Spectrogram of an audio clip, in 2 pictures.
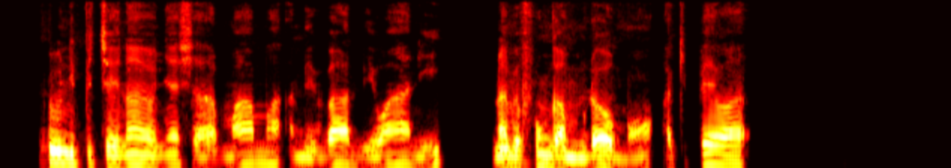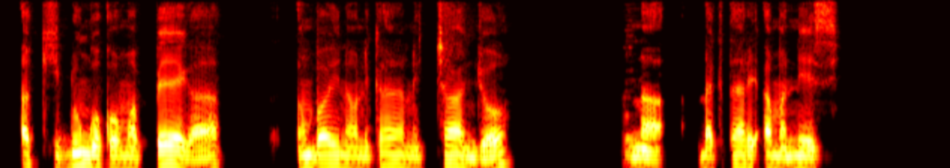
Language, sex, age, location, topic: Swahili, male, 25-35, Wajir, health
